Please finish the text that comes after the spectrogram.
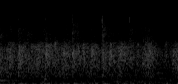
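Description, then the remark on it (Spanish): An audience at 3W Church applauds the Lord steadily, a dense wash of many hands clapping at once with sharp claps popping out now and then, sustained at an even level with no talking. “Dale un fuerte aplauso al Señor en este día.”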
